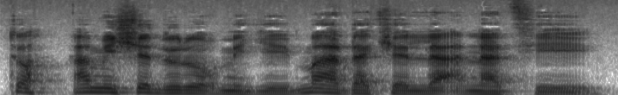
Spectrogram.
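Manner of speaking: ordinary delivery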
